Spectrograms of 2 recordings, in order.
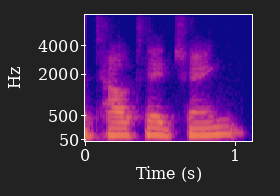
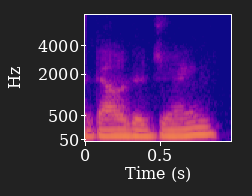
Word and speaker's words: Tao Te Ching: it the doubt the Tao Te Ching or the daodejing ta o te CH ing Tao Te Ching there's a few different pronunciations depending on how east or west your saying it that one is a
